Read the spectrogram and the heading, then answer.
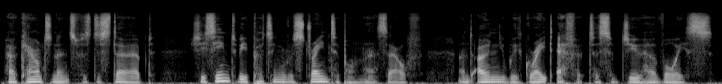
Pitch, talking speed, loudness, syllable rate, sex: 100 Hz, 185 wpm, -22 LUFS, 5.7 syllables/s, male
